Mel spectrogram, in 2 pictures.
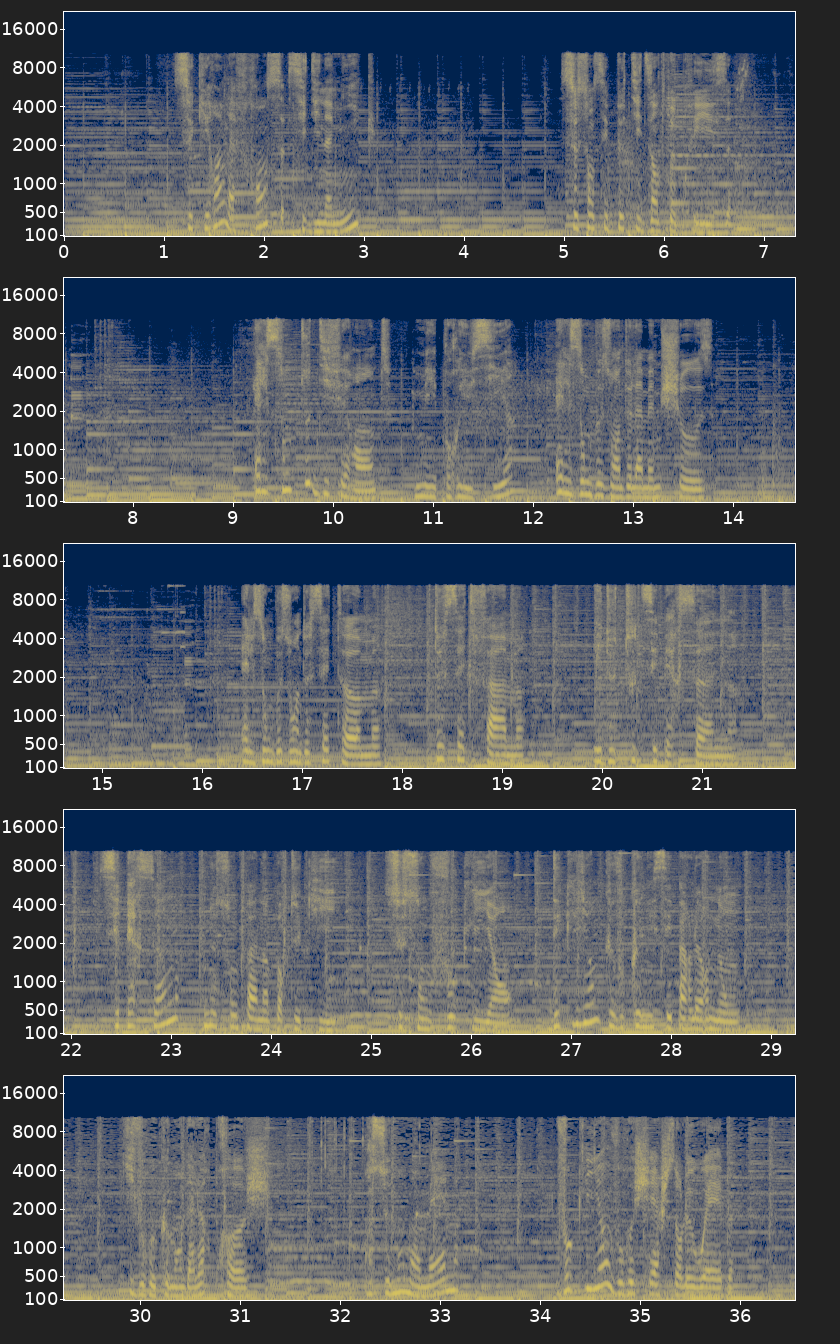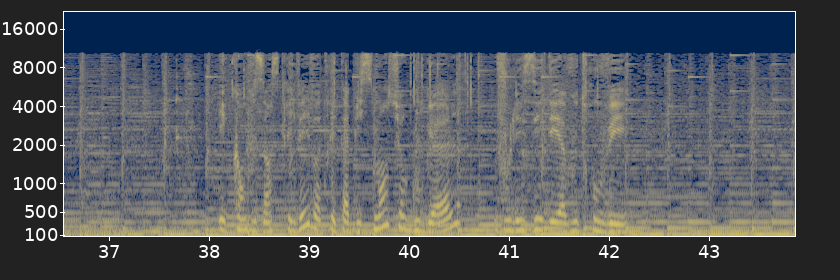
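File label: French; Google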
